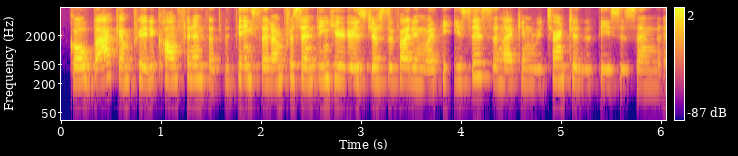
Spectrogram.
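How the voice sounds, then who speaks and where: A young woman from Norway with a Norwegian accent, giving a conference talk in her second language, hesitant with many pauses and restarts. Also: fairly high pitch, fairly bright tone. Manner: hesitant, many fillers and restarts, self-deprecating. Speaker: conference speaker. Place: conference hall.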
